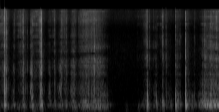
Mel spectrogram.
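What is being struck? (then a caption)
Kinetic sand slab cut with a metal knife. A metal knife slices diagonally through a solid, flat purple kinetic sand sheet with a pressed pattern, resting on a wooden board, in repeated cutting strokes. Short, sharp crunching scrapes and soft grainy rasps come in quick bursts, with a brief near-silent pause midway before the cutting resumes.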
